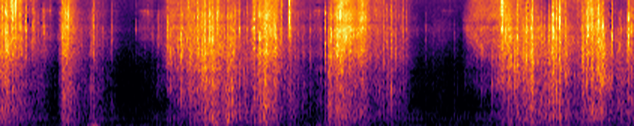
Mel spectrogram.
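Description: A hand turns and flattens the thin newsprint pages of a stack of newspapers, making dry, bright rustling and crinkling. The paper noise comes in uneven bursts separated by two brief quiet pauses.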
